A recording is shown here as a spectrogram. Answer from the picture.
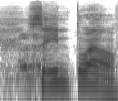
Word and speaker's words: ST12: ST ya, jadi bacanya tetap Saint gitu. Terus Stasiun bang, Iya. kalau gue bacanya. Sehat tentrem bang, sehat tentrem. Iya, ST12. Iya, ST12. Saint 12 gitu ya kan.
